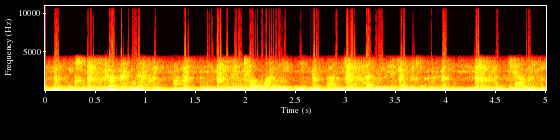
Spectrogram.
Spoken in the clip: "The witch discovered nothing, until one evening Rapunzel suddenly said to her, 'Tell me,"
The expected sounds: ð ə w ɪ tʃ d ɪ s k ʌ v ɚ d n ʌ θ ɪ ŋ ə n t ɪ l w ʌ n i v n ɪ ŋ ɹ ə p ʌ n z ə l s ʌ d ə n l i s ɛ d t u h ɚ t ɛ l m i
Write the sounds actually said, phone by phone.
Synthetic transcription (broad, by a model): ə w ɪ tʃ d ɪ s k ʌ v ɚ d n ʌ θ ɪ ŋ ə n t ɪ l w ʌ n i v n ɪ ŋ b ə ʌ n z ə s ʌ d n i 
